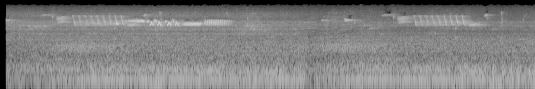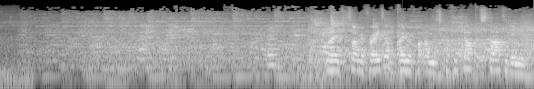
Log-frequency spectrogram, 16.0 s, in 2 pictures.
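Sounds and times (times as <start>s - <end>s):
songbirds singing: 0.1s - 8.4s
low rumble background noise: 0.1s - 8.6s.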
